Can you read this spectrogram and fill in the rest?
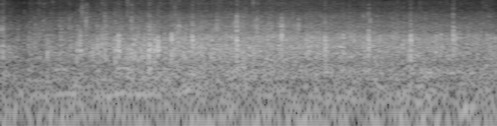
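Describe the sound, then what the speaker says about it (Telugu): Audience clapping in a large indoor gathering, a dense steady patter of many hands sustained throughout at moderate loudness, with no speech over it. "మీరు చప్పట్లు కొడుతున్నారు"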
